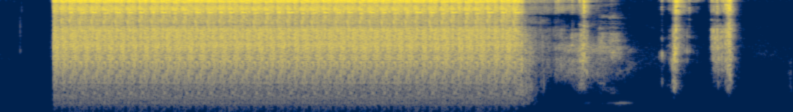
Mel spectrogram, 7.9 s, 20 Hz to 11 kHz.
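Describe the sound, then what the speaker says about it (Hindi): In PUBG Mobile, an AKM fitted with a 40-round jungle style magazine fires a loud, sustained automatic burst, then a few quick, sharp mechanical reload clicks follow in quick succession. "देखते हैं कितना क्विक ये रिलोड करता है"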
